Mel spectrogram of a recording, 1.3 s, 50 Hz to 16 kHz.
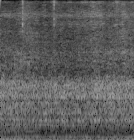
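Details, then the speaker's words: Mk3 Ford Cortina idling with one cylinder deliberately knocked out by a 1963 Crypton Motorscope ignition analyser: lumpy, uneven pulse with a missing beat each cycle, running on three cylinders. "you can hear that's running out on three cylinders and you lose the trace"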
